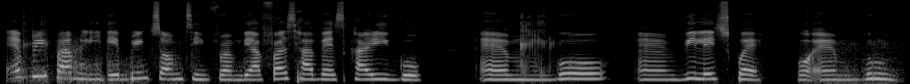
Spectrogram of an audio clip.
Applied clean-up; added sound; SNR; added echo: neural mask model RNNoise.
